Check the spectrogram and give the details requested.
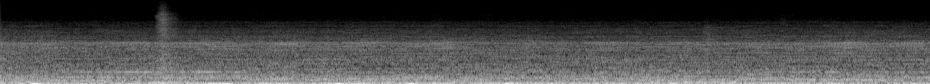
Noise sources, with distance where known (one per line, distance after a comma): large-sounding engine, near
